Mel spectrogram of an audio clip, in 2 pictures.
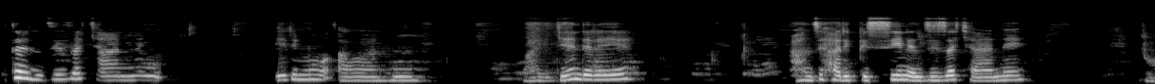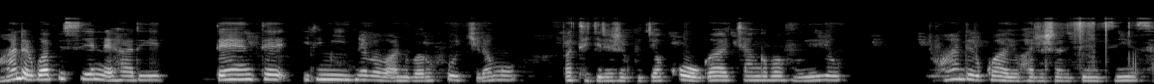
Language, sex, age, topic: Kinyarwanda, female, 36-49, finance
